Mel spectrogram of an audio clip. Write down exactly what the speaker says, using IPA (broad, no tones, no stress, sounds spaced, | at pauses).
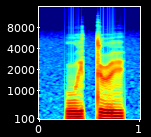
u i̯ tː ʉ i̯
